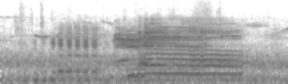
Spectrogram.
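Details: Zwartbles lambs and ewes on a regenerative farm in County Kilkenny, Ireland, finishing their breakfast on a misty spring morning: a short faint stuttering call, then one long, loud, wavering bleat of about a second.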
